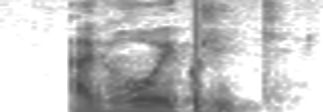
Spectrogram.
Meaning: agroecological
- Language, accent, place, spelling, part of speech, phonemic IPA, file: French, France, Lyon, agroécologique, adjective, /a.ɡʁo.e.kɔ.lɔ.ʒik/, LL-Q150 (fra)-agroécologique.wav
